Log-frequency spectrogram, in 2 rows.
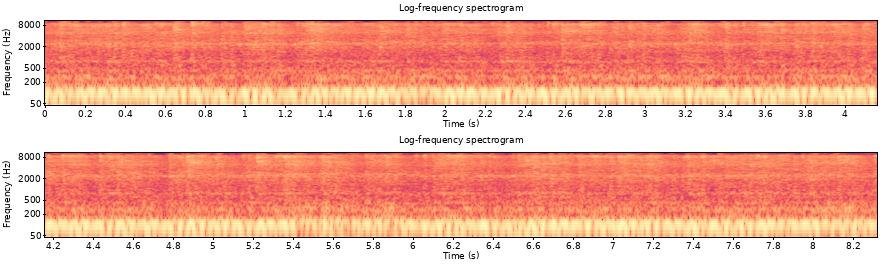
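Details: Procharged LS V8 with 12-1 crank trigger, running after start troubles were fixed; deep, steady burble with low loping pulse holding even throughout; normal running.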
